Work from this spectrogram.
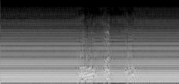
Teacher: तो ये आपका वो कंठोष्ठ है, यानी कि कंठ प्लस ओठ से मिलकर इनकी ध्वनि बनती है, तो इनको बोलते हैं हम कंठोष्ठ है।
